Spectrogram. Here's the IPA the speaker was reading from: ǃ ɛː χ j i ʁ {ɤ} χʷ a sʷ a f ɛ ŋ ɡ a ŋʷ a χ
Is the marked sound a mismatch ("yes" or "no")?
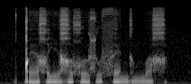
no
